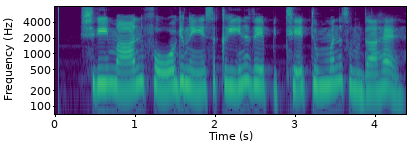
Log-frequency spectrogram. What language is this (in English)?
Punjabi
